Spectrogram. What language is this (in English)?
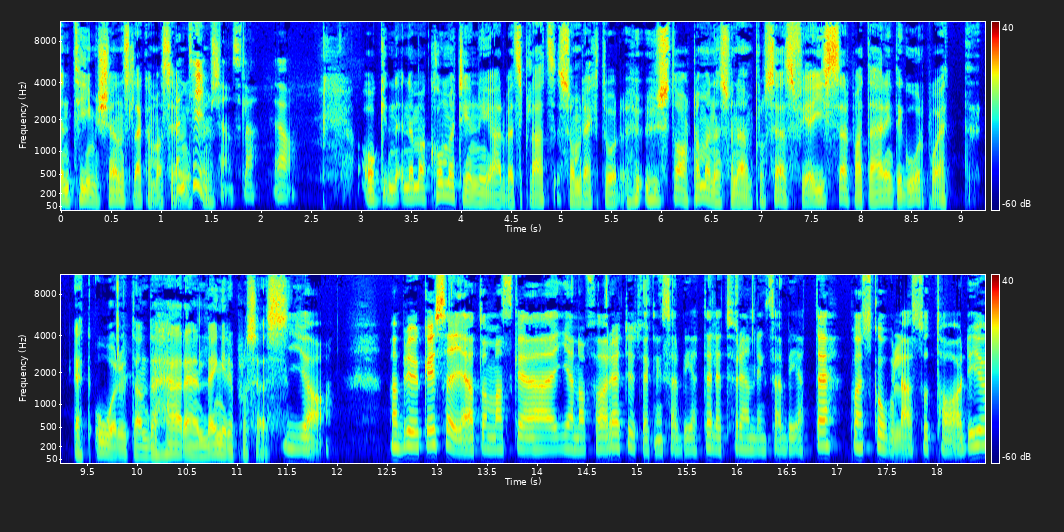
Swedish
